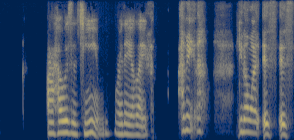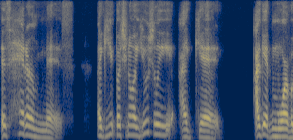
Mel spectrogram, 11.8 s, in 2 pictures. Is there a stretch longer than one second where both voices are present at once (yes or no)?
no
